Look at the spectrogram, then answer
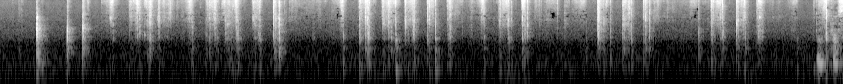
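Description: Lenormand oracle cards being shuffled by hand, a steady run of quick, crisp riffling bursts in an irregular rhythm, close and fairly quiet, with no one speaking.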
